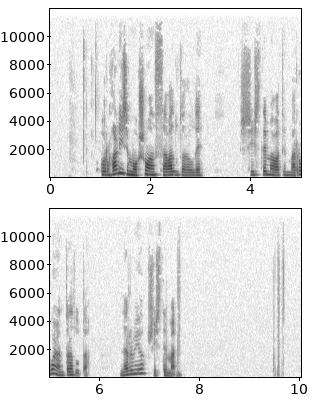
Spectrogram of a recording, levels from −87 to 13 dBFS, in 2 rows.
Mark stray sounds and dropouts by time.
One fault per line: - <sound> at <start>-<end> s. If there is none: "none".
none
